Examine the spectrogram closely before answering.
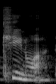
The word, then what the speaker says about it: quinoa: plant-based foods like beans, lentils, tofu, and I can't really pronounce that word. I'm so sorry. No, that's called quinoa.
